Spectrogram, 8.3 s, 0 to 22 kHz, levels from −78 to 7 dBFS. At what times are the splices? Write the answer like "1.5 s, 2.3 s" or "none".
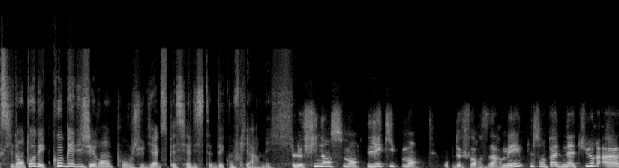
2.1 s, 6.0 s, 7.0 s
